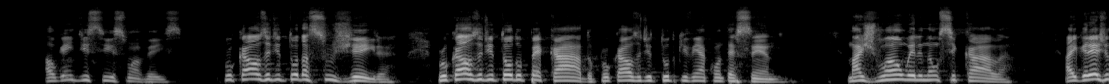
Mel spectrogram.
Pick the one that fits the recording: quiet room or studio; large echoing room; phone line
large echoing room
